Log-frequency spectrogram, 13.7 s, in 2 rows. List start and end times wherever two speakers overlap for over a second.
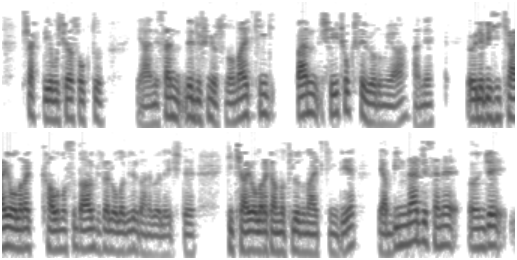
none

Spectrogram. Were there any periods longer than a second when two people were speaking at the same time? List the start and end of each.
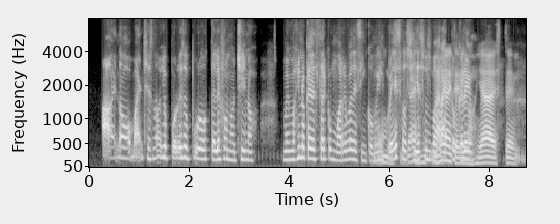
5.6-7.7

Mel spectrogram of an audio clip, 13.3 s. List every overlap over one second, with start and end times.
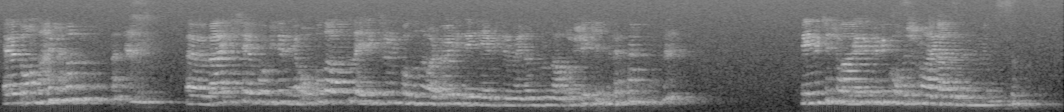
10.5-12.1

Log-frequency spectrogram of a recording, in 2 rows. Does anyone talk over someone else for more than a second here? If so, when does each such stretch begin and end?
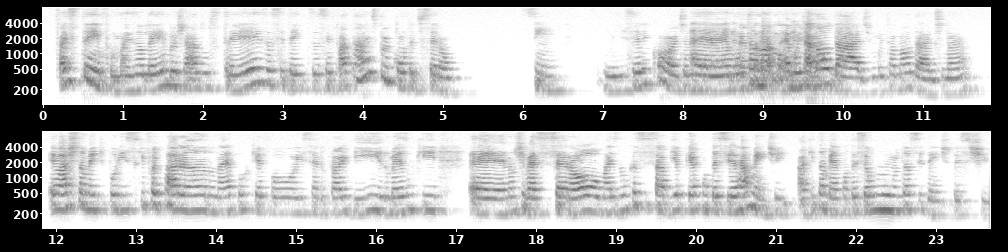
8.1-9.8

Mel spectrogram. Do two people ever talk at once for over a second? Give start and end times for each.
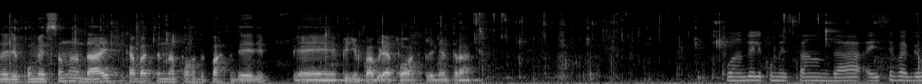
none

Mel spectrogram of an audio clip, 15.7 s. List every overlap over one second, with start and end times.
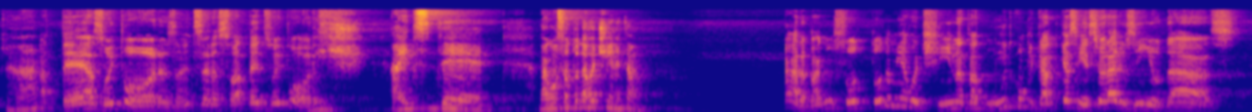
none

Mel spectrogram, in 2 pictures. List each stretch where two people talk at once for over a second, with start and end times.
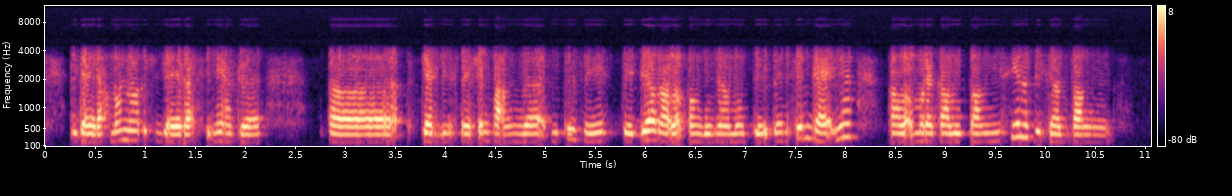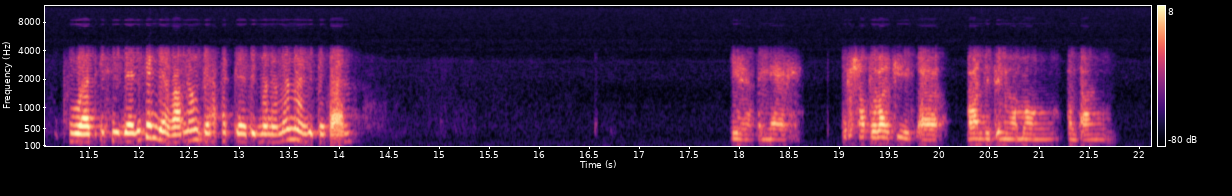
none

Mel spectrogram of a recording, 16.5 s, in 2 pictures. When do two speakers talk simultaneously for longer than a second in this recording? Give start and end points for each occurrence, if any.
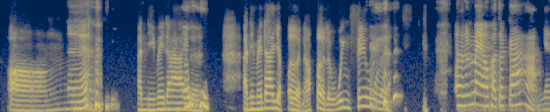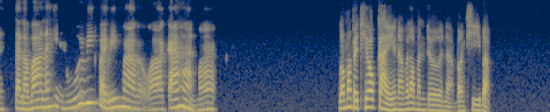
none

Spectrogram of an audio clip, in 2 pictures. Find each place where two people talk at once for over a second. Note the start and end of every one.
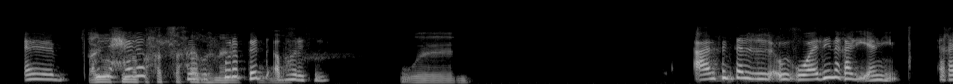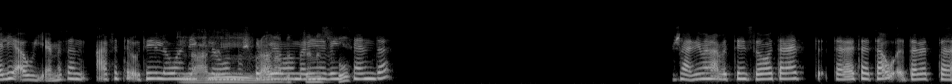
0.9-2.9, 11.4-13.0

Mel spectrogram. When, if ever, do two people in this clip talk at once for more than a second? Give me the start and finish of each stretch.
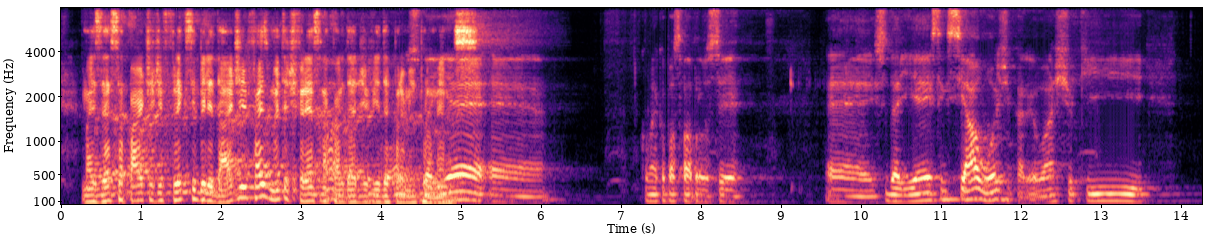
3.1-5.2

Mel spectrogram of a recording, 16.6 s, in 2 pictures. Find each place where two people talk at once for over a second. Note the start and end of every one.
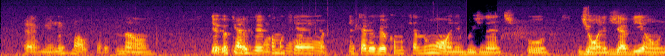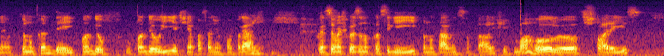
2.6-3.9

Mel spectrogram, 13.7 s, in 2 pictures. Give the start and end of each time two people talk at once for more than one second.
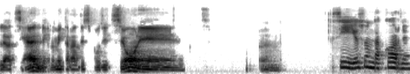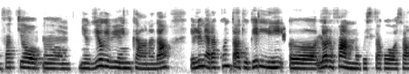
none

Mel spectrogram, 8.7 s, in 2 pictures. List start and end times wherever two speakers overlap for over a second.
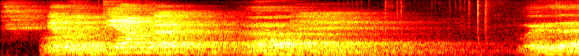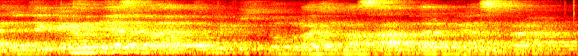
none

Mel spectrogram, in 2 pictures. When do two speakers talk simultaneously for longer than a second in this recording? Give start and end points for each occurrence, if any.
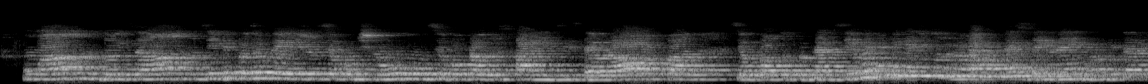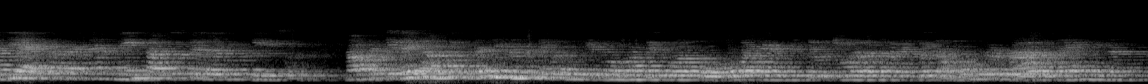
9.4-10.8

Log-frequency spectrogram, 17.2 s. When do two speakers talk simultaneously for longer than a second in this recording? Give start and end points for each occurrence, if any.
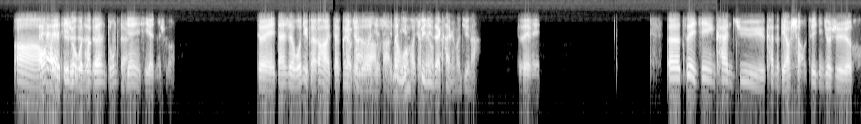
0.7-2.0, 6.9-8.9

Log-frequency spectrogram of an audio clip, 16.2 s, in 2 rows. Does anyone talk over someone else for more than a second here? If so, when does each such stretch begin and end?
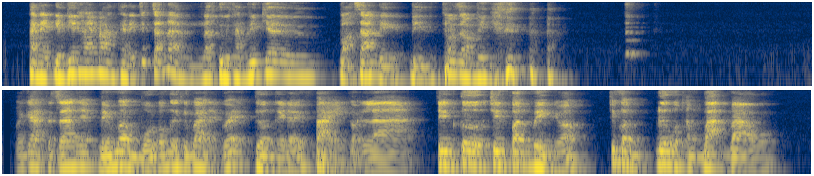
none

